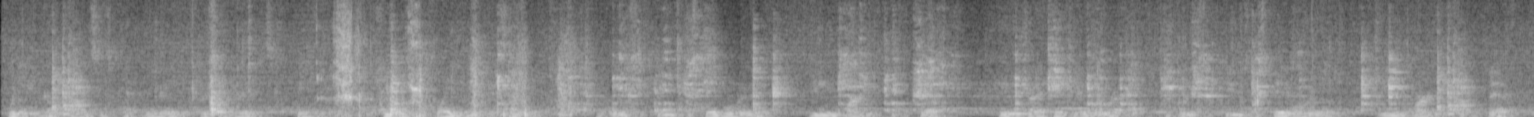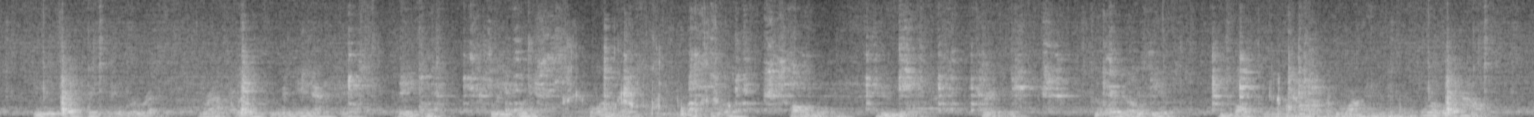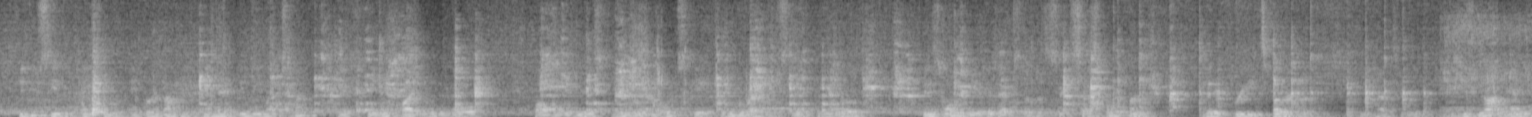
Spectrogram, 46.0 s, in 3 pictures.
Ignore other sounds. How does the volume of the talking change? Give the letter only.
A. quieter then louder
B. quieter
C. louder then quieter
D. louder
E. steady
E.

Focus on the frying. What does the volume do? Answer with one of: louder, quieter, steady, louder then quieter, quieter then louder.
steady.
